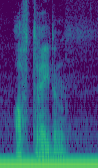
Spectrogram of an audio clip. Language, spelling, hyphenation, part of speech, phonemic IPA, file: Dutch, aftreden, af‧tre‧den, verb, /ˈɑftreːdə(n)/, Nl-aftreden.ogg
- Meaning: 1. to resign, abdicate 2. to step down, to walk downward 3. to walk away 4. to complete traversing (a given distance)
